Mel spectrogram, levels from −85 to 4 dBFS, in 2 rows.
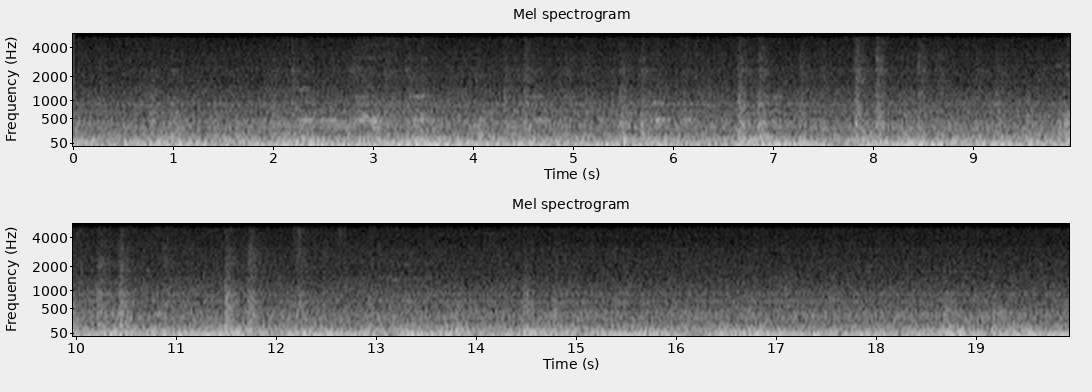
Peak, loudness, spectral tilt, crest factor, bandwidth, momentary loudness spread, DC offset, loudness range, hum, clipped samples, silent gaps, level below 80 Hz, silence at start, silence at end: -12 dBFS; -31 LUFS; -10.5 dB/octave; 14 dB; 5 kHz; 5 LU; under 0.1%; 3 LU; none; under 0.1%; none; -26 dBFS; 0 s; 0 s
